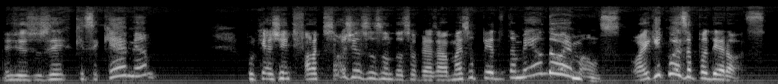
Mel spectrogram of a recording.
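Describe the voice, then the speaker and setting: A woman preaching a sermon, animated and acting out the voices she quotes while addressing the congregation as brothers and sisters. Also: on the high side, fast, a little hiss or hum, rough recording.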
